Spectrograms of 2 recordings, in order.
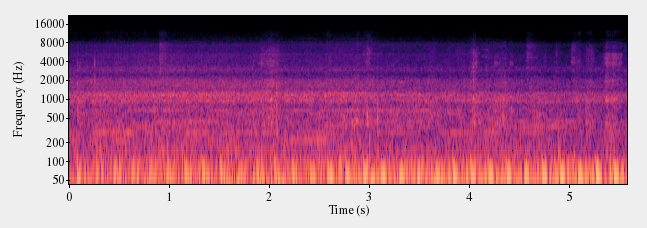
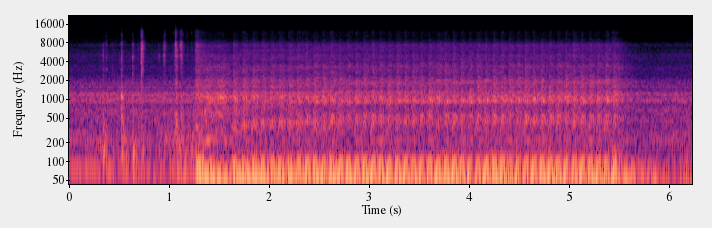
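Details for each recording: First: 2006 Infiniti G35, 200,000 km, new spark plugs: choppy, stumbling, loping idle, a P0300 random misfire, not a dead miss; bank 2 lean (+15 to +25% trims), no vacuum leak found, ignition checked fine; traced to bad fuel injectors. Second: 2006 Infiniti G35, 200,000 km, rough idle after new spark plugs, bank 2 trims +15–25%; clear-flood crank for about four seconds at a steady even beat, no odd strokes, compression sounds balanced; later blamed on bad fuel injectors.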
